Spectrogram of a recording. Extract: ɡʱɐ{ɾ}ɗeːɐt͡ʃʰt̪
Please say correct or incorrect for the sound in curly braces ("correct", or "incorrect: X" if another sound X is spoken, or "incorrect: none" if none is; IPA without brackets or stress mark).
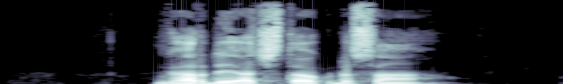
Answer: correct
